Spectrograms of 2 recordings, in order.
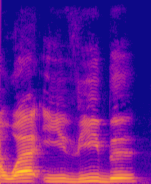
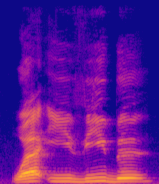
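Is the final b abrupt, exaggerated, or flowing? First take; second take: flowing; flowing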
